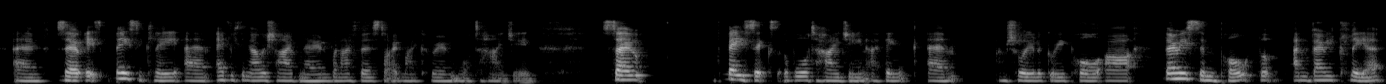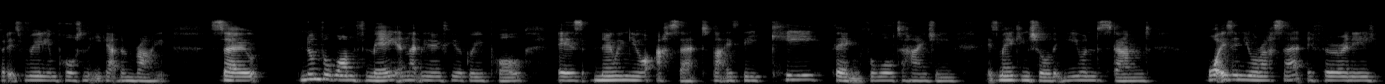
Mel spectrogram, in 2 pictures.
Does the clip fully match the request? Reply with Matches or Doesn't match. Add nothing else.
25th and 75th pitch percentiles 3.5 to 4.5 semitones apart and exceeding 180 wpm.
Doesn't match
